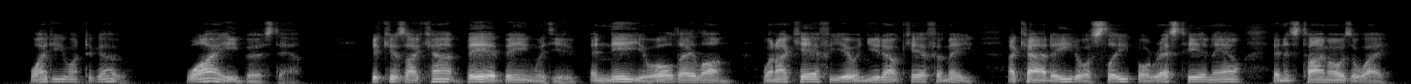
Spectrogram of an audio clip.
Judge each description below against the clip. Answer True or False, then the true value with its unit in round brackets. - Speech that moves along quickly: True (210 wpm)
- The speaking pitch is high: False (110 Hz)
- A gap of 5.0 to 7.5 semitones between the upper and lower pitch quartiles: False (3.4 semitones)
